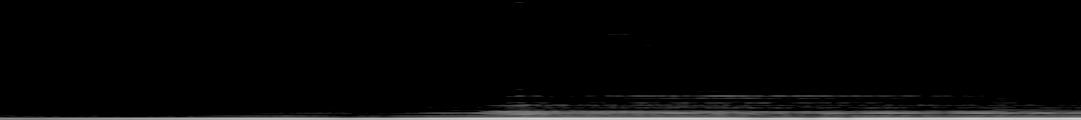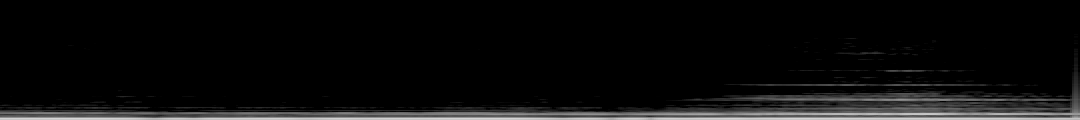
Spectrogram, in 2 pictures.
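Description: Mutable Instruments modular synthesizer holding a steady low drone tone that swells in from near silence over the first two seconds or so. Fainter, higher sustained tones join about two and a half seconds in.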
